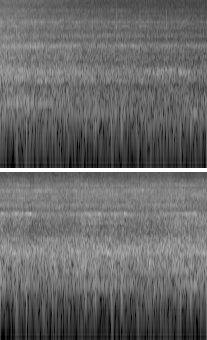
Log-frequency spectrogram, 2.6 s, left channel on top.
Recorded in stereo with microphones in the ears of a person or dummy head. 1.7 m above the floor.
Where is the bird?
No bird in this recording.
